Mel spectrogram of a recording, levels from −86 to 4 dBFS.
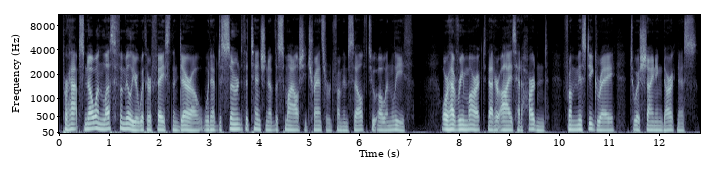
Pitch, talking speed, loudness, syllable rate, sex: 120 Hz, 185 wpm, -19 LUFS, 5.2 syllables/s, male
